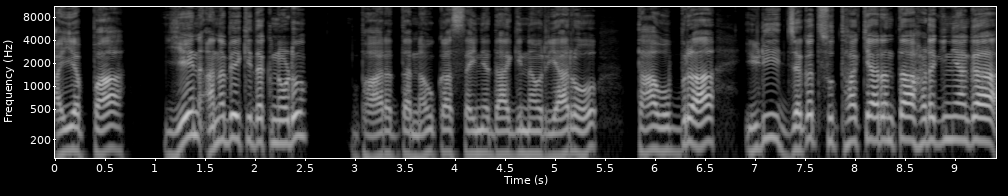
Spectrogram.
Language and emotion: Kannada, surprised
